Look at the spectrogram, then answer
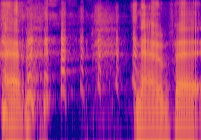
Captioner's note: laughing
